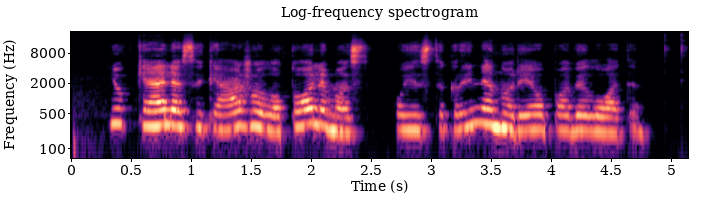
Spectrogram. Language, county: Lithuanian, Panevėžys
